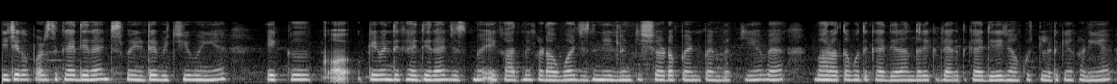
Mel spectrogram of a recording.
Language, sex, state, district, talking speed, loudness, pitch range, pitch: Hindi, female, Maharashtra, Solapur, 280 wpm, -18 LUFS, 205-220 Hz, 210 Hz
